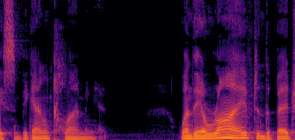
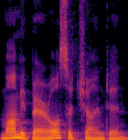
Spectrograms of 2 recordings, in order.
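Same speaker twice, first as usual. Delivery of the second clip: ordinary delivery, nothing marked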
